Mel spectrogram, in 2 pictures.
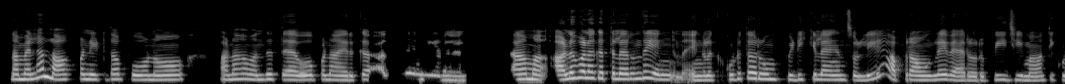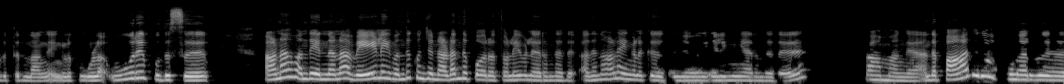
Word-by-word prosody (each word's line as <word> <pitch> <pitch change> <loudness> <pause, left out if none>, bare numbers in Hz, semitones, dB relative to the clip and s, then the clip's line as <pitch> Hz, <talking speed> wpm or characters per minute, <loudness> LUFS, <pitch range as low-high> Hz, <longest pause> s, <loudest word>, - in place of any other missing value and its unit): "நம்ம 235 0 +3
எல்லாம் 340 +3 +4
லாக் 230 0 -3
பண்ணிட்டு 230 -2 0
தான் 240 0 -7
போனோம். 215 0 +1 0.5
ஆனா 225 +2 0 0.2
வந்து, 230 +2 0
த - - 0 0.2
ஓப்பன் 215 0 -3
ஆகிருக்கு." 200 +2 -2 0.2
அந்த - - -8 0.5
ஒரு 205 - -2 0.7
ஆமா 240 -1 +4 0.2
அலுவலகத்திலருந்து 275 0 +3
எங், 225 -1 0 0.3
எங்களுக்கு 200 +1 -1
கொடுத்த 255 +4 -1
ரூம் 240 -1 +2
பிடிக்கலன்னு 215 -1 -2
சொல்லி, 200 +4 -1 0.2
அப்புறம் 215 -2 -2
அவங்களே 200 +3 +1
வேற 185 -1 -1
ஒரு, 180 - -5
பிஜி 210 -1 -5
மாத்தி 190 +4 -5
குடுத்துருந்தாங்க. 180 -3 -4
எங்களுக்கு 180 +1 -4
ஊள 190 +1 +3 0.2
ஊரே 280 +4 +3
புதுசு. 205 -2 +3 0.8
ஆனா 290 +8 +4
வந்து 260 0 +4
என்னென்னா 235 +4 +3
வேலை 275 +6 +5
வந்து, 250 +6 -1
கொஞ்சம் 255 -5 +1
நடந்து 245 +6 +2
போற 205 -3 0
தொலைவில 200 0 0
இருந்தது. 185 -2 -4
அதனால, 230 +6 -2
எங்களுக்கு 205 -3 -2 0.2
கொஞ்சம் 180 0 -1 0.2
எளிமையா 185 0 -1
இருந்தது. 170 -1 -4 0.9
ஆமாங்க, 185 -4 -2 0.2
அந்த 210 +1 0
பாதுகாப்பு 335 - +3
உணர்வு. 210 -2 +3
215 Hz, 145 wpm, -22 LUFS, 195-245 Hz, 0.9 s, வேலை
